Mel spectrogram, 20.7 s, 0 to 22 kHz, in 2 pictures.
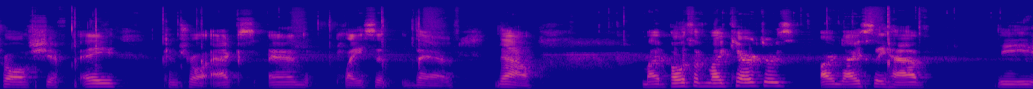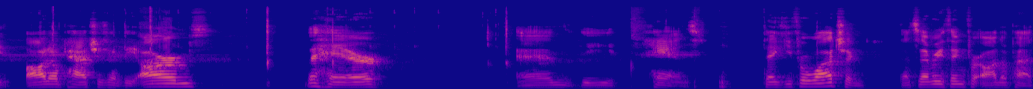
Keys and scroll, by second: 0.3 shift+super+a, 1.3 super+x, 3.4 super+v, 7.9 1, 8.4 space, 10.8 2, 11.4 space, 13.2 space.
